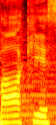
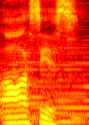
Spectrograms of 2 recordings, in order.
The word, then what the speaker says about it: Arceus: out the reason why they have to call him Arceus and not Arceus because if they went with the Arceus pronunciation this would have to be called the ass phone there is literally no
